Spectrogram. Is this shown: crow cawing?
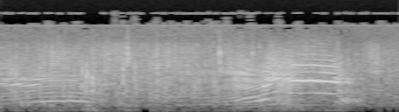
no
